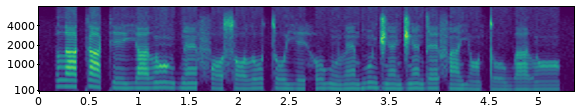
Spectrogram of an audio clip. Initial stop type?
plain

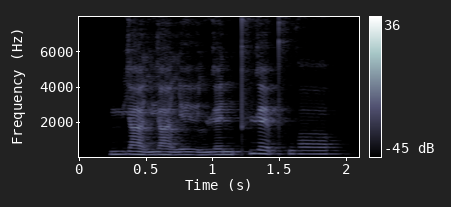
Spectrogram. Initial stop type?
aspirated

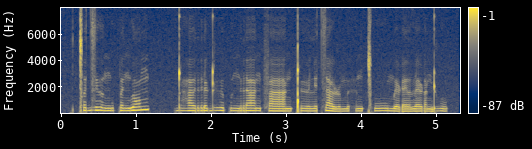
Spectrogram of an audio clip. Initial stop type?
click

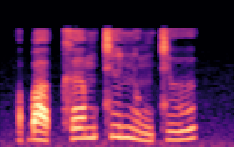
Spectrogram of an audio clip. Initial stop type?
implosive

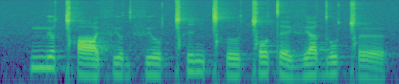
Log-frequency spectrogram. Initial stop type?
click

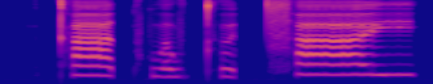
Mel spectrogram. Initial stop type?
aspirated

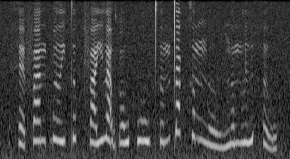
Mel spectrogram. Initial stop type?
implosive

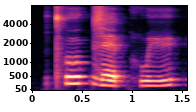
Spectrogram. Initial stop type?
aspirated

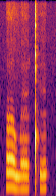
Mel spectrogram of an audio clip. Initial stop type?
click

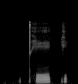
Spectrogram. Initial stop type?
aspirated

